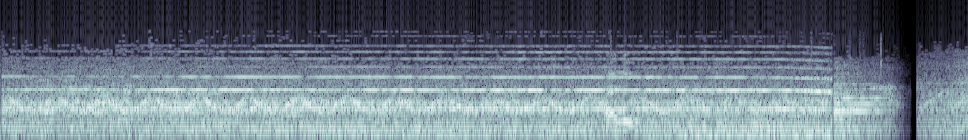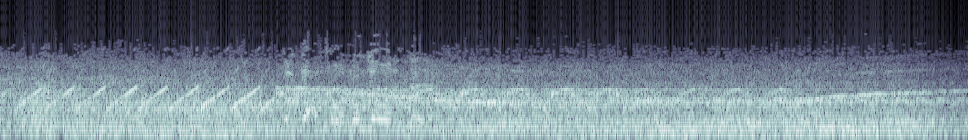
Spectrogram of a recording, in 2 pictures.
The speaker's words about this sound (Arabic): سيارات الإسعاف هرعت إلى مواقع التفجيرات.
